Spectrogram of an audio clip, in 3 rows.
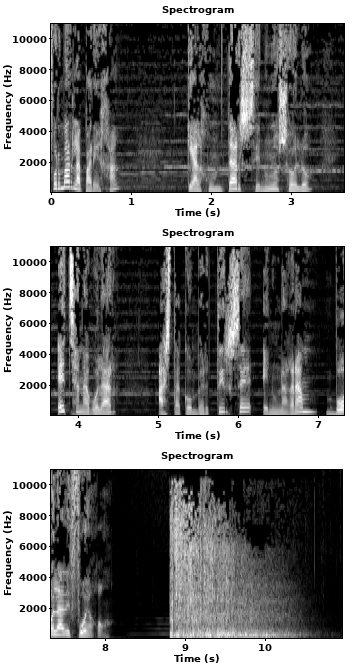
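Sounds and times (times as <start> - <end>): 
speech: 0.0 - 1.0, 1.7 - 8.1
explosion sound effect: 8.8 - 10.9.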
